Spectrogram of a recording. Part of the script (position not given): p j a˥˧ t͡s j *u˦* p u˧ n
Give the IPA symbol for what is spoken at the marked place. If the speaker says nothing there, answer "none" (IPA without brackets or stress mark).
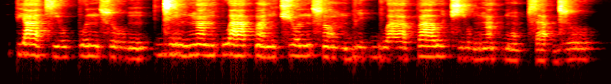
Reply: u˨˩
